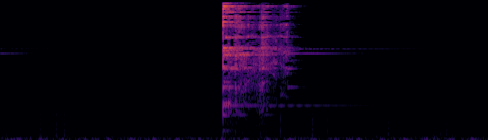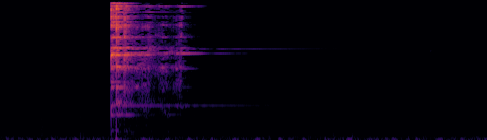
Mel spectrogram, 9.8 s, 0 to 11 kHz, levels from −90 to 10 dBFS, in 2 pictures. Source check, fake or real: real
